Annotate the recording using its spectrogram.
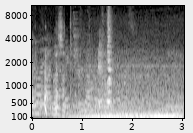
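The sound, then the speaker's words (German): A steady low engine drone and road rumble fill the inside of a moving bus travelling from Cusco to Puno on Lake Titicaca across the Altiplano high plateau, with a voice speaking briefly over it near the start before the hum carries on alone. “Im Bus von Cusco nach Puno am Titicacasee, über den Altiplano, eine karge Hochebene, lebensfeindlich und menschenleer”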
